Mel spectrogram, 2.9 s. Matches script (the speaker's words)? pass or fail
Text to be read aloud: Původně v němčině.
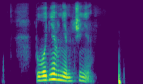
pass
